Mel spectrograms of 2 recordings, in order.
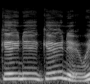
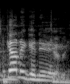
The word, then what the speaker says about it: Goonoo Goonoo: It's not Gunnoo, is it? No, it's Gaganu. Thank you very much. So why don't they spell it that way?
